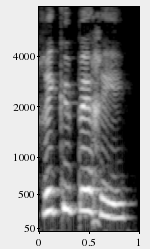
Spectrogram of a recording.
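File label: "recuperer", French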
